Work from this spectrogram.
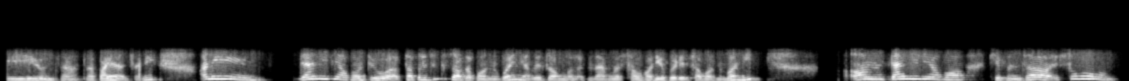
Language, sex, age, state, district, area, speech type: Nepali, female, 18-30, West Bengal, Darjeeling, rural, conversation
